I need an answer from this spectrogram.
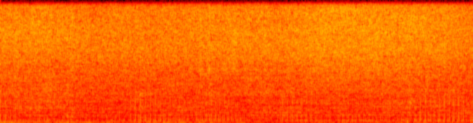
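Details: Napping kitten being gently stroked so it stays asleep, purring in a steady low rumble that runs unbroken through the whole stretch, with a soft hiss of background noise.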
